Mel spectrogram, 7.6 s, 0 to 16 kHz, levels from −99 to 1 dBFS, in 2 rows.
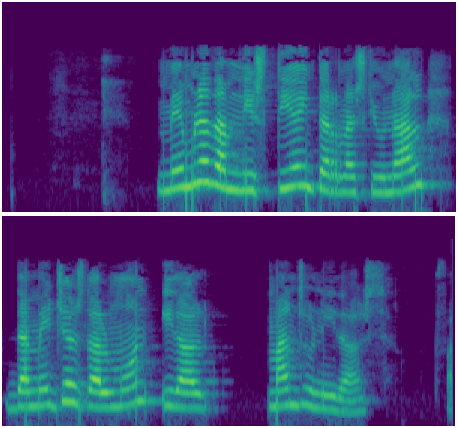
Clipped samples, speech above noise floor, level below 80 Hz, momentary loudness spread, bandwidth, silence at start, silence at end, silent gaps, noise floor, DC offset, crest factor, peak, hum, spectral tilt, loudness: under 0.1%; 49 dB; -66 dBFS; 13 LU; 8.2 kHz; 1.3 s; 0 s; none; -75 dBFS; under 0.1%; 18 dB; -8 dBFS; none; -2.5 dB/octave; -26 LUFS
